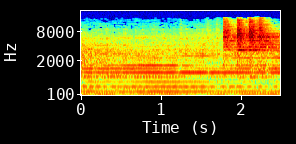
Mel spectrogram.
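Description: Background music in a quieter held passage: a sustained chord of steady tones, with light percussion ticks coming in near the end.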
